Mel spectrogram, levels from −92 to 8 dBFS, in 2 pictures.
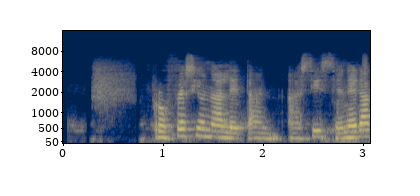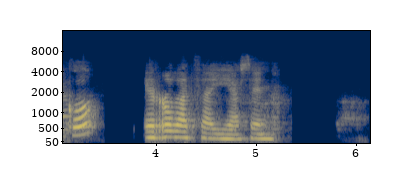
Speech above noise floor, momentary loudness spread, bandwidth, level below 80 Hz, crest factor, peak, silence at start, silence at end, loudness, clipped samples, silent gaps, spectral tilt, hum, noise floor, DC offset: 23 dB; 16 LU; 7.2 kHz; -50 dBFS; 18 dB; -2 dBFS; 0.3 s; 0.9 s; -19 LUFS; under 0.1%; 3.48-3.87 s; -7 dB/octave; none; -41 dBFS; under 0.1%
